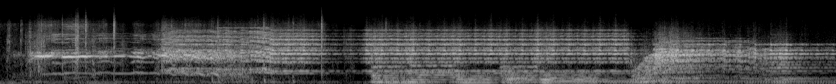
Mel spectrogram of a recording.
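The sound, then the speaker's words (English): A horse neighs loudly, several long, shrill whinnies running almost continuously, with a few sharp hoof clops scattered near the start. No one speaks. “Yeah, we'll watch for another chance to get these two star makers when their darn horse ain't around.”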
